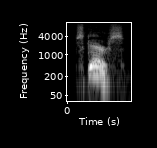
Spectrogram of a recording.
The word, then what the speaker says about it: Scarce: Scarce, just like the word scarce, Herman replied.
